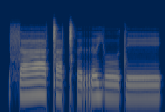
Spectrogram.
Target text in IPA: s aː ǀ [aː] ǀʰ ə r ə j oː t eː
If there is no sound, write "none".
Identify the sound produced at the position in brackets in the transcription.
a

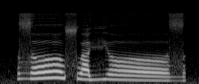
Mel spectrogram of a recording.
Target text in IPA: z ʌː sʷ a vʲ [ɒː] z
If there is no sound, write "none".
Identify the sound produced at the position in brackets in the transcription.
ʌː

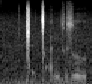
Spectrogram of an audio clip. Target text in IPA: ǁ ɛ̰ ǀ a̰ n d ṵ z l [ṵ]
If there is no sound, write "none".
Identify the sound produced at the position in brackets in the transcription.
u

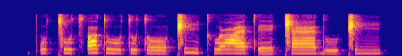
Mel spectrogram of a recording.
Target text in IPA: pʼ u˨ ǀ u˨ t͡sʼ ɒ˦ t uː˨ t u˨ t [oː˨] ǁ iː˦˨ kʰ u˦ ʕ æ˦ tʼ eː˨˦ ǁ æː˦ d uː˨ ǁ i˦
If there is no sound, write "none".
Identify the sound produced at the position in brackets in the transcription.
oː˨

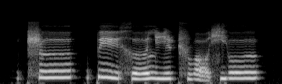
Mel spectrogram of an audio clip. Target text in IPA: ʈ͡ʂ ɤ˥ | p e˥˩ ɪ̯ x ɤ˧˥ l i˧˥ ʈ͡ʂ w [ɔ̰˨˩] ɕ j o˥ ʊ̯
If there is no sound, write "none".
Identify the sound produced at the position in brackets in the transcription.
ɔ̰˨˩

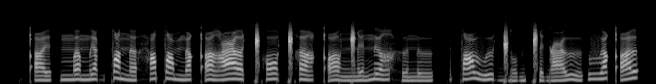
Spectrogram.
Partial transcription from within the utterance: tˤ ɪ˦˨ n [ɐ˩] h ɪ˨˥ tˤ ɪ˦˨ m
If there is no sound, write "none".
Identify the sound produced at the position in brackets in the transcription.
ɐ˩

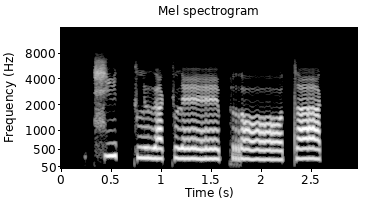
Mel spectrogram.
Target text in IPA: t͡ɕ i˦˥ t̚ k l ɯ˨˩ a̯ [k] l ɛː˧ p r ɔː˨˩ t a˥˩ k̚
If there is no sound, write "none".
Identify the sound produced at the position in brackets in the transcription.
k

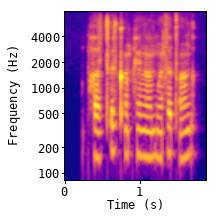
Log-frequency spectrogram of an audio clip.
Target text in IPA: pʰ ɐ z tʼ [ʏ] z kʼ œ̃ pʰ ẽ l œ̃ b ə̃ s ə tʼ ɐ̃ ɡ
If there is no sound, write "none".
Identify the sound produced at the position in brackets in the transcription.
ʏ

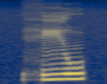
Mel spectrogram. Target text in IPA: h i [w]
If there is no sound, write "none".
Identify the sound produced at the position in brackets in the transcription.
w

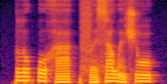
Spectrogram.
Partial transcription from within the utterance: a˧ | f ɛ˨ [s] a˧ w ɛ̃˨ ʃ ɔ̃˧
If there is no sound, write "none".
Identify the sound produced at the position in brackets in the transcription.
s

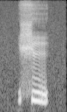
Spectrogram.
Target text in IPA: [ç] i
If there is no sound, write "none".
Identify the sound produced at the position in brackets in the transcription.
ç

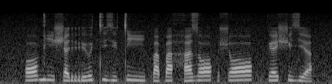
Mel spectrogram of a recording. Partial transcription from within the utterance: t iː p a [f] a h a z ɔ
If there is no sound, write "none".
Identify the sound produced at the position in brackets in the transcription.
p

